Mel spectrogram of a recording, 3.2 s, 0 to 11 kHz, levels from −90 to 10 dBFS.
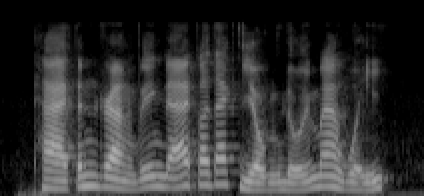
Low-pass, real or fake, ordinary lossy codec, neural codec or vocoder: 7.2 kHz; fake; MP3, 96 kbps; codec, 16 kHz, 4 kbps, X-Codec, HuBERT features, trained on balanced general audio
